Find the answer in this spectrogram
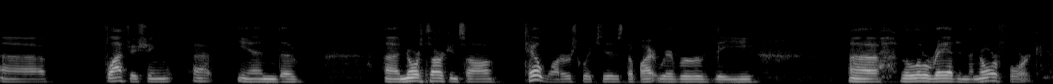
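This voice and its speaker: A man speaks at a medium pitch and a fairly slow pace, his intonation flat and monotone. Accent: Texan. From West Texas. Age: 50s. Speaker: fly fishing industry executive. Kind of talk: casual interview.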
